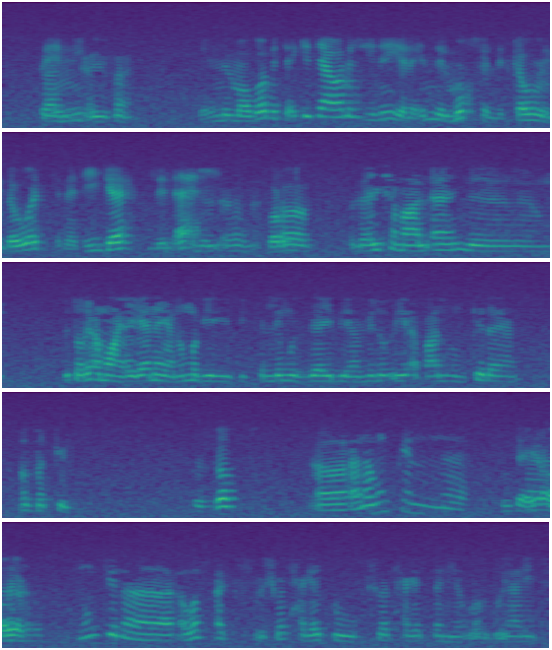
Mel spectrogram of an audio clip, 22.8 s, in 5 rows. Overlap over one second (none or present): none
